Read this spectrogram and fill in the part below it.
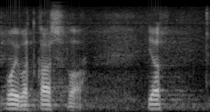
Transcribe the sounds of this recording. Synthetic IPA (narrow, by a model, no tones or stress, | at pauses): ʋoiʋɑt̪kɑsʋɑ̰ː | jɑ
